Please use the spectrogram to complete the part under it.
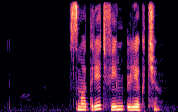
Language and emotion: Russian, neutral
